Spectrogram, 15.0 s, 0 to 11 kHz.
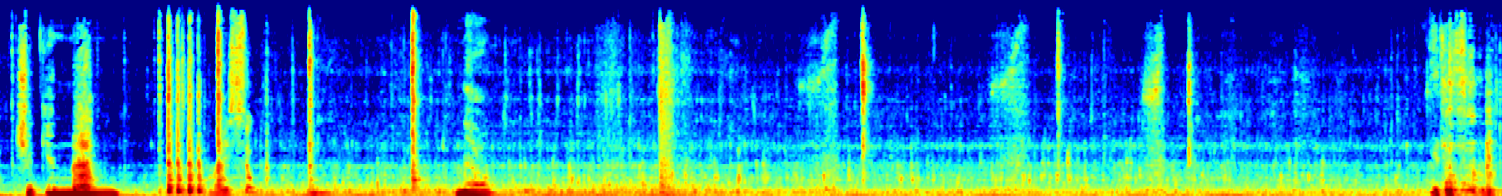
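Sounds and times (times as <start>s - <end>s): soup simmering: 0.0s - 15.0s.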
